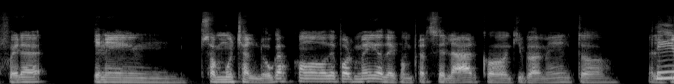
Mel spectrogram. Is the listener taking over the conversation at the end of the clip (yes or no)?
yes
